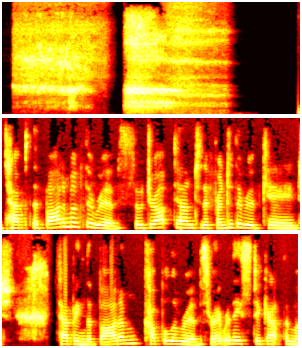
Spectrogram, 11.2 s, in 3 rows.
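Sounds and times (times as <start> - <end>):
big deep breaths during a tapping exercise: 0.1 - 2.9
speech: 3.8 - 11.1.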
